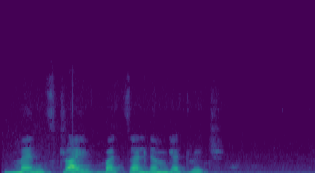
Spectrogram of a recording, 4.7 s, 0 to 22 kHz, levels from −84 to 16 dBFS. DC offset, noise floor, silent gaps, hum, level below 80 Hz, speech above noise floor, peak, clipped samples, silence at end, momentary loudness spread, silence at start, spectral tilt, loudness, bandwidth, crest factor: under 0.1%; -65 dBFS; none; none; -68 dBFS; 36 dB; -8 dBFS; under 0.1%; 1.7 s; 17 LU; 0.1 s; -7 dB/octave; -29 LUFS; 11 kHz; 22 dB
